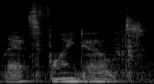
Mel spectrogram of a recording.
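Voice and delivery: slow breathy whisper, building suspense. A narrator's reading. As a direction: tease the next page softly. Whispered teaser to children.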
